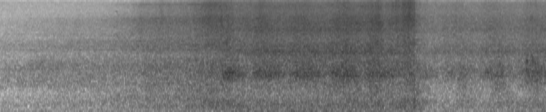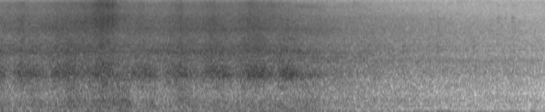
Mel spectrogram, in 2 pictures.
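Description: Sanyo Shinkansen high-speed train passing at speed just below. Its rushing noise builds over about two seconds and stays loud for about six, with a quick, even pulsing as the cars go by and a sharp crack about four seconds in. It then fades away.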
